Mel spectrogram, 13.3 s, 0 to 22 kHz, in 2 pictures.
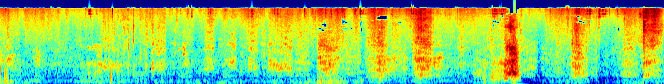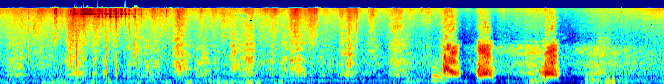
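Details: Dogs at play in November 2013: two Black Russian Terriers, a mother and her daughter, with a visiting nine-year-old Chihuahua and an eight-month-old terrier. Rough, scattered growly noises give way to a few sharp, loud barks near the end.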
